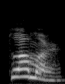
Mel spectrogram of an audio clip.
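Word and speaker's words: plumber: ميكانيكي بايب بايب ماسوره بمر حرف البي هنا مش بيتنطق يا حبيبي بلامر بمر با درايفر يعني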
